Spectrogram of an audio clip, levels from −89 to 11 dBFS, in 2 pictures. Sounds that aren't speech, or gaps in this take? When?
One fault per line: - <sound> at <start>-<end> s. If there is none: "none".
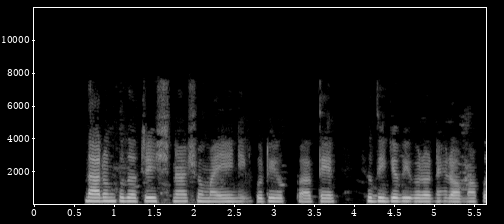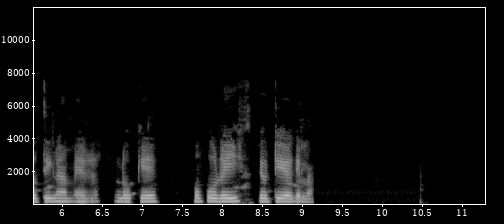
none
